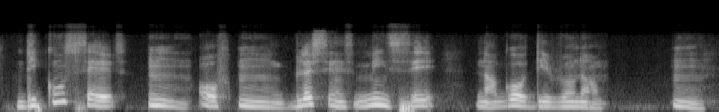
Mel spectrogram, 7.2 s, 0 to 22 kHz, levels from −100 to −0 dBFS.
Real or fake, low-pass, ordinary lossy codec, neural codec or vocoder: fake; 7.2 kHz; Opus, 24 kbps; codec, 16 kHz, 0.8 kbps, ZipCodec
